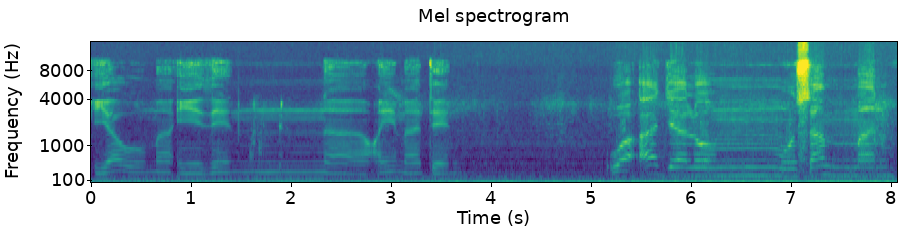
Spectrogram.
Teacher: idgam bighunah masuk dengan dengung. Apabila nuncukan atau tanwin bertemu antara dengan huruf antara salah satu huruf yang empat, mim, nun, wau, dan ya. · Nun sukun atau tanwin bertemu ya dibaca dengung. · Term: idgham bi gunnah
